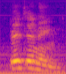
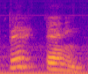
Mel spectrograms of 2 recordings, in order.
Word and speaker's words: pertaining: पेटेनिंग का मतलब इसमें आर साइलेंट है और ये इस तरह हम लिखते हैं, इसका स्पेलिंग जो है ये इस तरह है। देखिए भाई इसका स्पेलिंग इस तरह है PERTAINING। ये अच्छा लिखा जाता है पिरटेनिंग, लेकिन प्रोनाउंस होता है पिटेनिंग। प्रोनाउंस किस तरह करते हैं पिटेनिंग।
